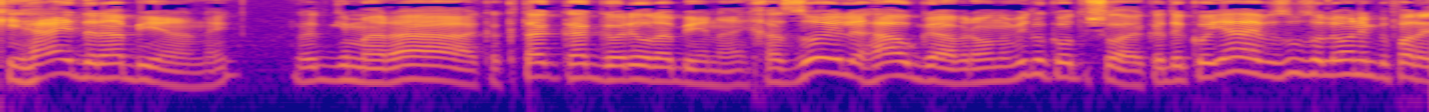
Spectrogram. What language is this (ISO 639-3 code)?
rus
